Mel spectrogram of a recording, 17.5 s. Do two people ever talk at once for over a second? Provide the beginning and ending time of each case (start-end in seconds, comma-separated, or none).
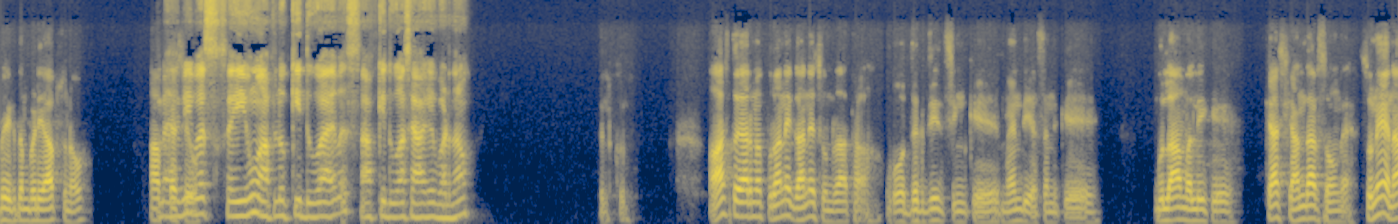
none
